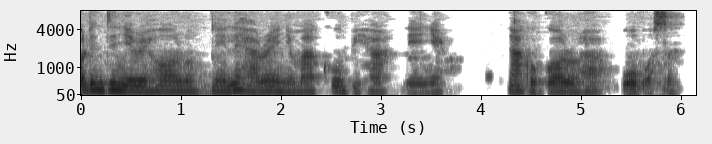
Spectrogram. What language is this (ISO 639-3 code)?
ibo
